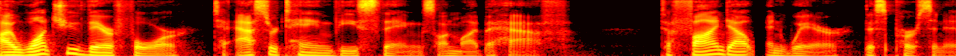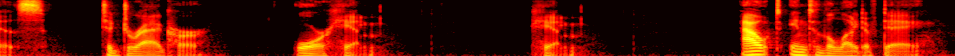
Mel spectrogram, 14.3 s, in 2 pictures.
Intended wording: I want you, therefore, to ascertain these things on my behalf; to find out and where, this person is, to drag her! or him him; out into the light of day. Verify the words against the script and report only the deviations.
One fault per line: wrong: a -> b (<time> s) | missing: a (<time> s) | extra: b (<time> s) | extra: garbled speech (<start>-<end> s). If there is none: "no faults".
no faults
